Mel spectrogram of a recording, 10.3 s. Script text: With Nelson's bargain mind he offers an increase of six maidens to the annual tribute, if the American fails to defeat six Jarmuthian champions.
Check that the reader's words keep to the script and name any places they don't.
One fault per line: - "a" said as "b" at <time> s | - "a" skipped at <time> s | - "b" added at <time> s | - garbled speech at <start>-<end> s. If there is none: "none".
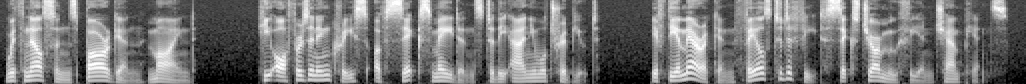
none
